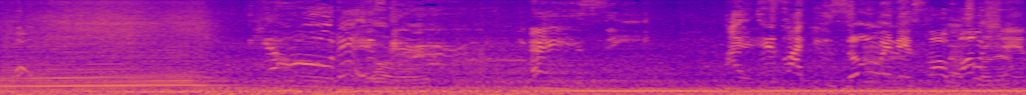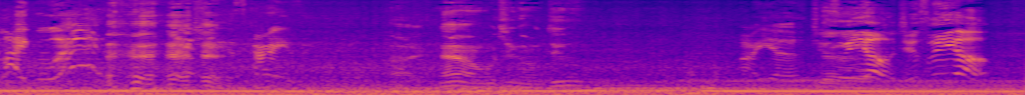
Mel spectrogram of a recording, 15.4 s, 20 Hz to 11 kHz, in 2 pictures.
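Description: Supercharged Dodge Charger Hellcat V8 heard from inside the cabin, pulling hard with a rising pitch for the first couple of seconds, then easing off to a steady low drone as the car cruises. Voices talking over it.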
